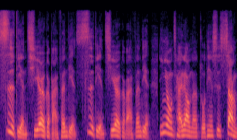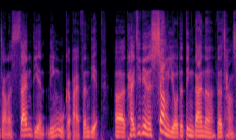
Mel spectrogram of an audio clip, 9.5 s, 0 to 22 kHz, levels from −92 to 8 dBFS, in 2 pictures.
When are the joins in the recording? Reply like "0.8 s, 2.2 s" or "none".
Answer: 3.1 s, 6.8 s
